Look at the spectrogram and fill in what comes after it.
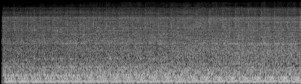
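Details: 1967 Lincoln Continental carbureted V8, sat in a field a year, starts once fuel finally reaches the primary jets: steady, slightly lumpy idle with even low rumble, no knocks; running fine.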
